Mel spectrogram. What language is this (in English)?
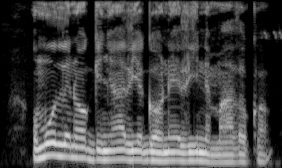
Kikuyu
